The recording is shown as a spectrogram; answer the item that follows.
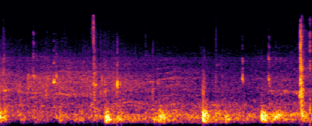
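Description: Badminton rally on an indoor court: a series of sharp racket strikes on the shuttlecock and heavier thuds of players' footwork and lunges, over a steady murmur of the arena crowd.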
